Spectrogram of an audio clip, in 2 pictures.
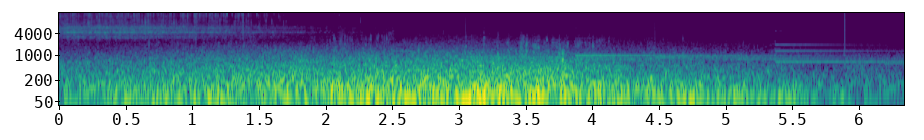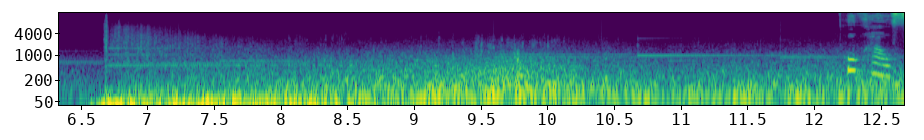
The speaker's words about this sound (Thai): ที่สุดท้ายแล้วภูเขาไฟเล็ก ยอมระเบิดและเติบโตเสียที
